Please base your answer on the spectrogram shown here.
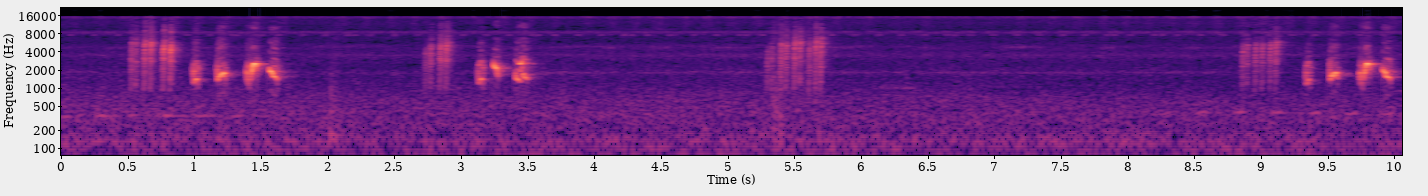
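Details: A Stripe-throated Bulbul, taken out around 4 pm during nesting season as a caller bird, sings short, bubbly phrases of three to five liquid notes every two to three seconds, each opened by a harsh scratchy burst; quiet background.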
